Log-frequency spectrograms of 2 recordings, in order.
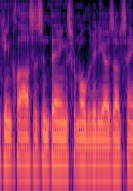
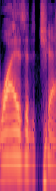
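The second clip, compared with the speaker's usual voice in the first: plain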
